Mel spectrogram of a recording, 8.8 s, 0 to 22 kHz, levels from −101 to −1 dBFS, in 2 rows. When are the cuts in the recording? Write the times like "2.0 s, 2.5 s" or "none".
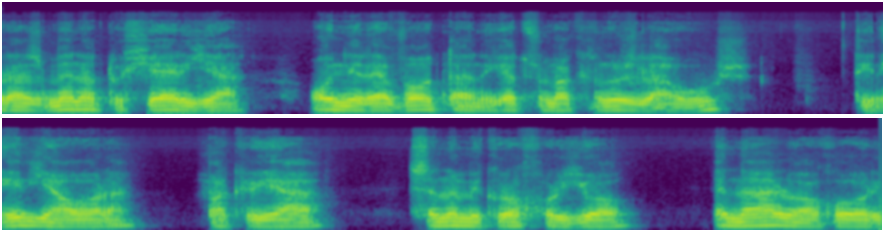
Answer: none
